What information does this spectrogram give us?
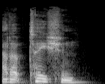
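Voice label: "adaptation", English, British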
